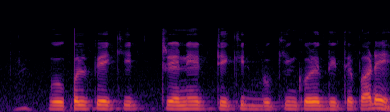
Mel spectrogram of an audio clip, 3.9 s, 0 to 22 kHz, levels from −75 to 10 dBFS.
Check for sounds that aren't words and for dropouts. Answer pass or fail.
fail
